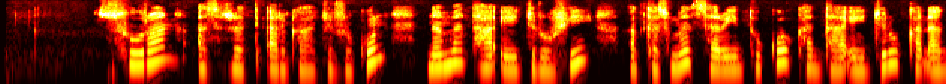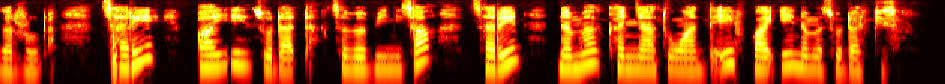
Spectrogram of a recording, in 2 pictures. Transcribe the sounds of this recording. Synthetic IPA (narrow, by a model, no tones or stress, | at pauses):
suːɾaːnɐsɪrːɐt̪ːɪʔɐɾɡaːd͡ʒɪrːʊkʊnːɐmɐt̪ʰaːʔe̞ːd͡ʒɪɾuːfɪɐkːɐsʊmɐsːɐɾeːnt̪ɔkːɔkʰɐnt̪aːʔe̞ːd͡ʒɪɾʊkʰɐnɐɡɐrːuːᶑɐ̥sɐɾe̞ːb̥aːjʔeːnsɔd̪aːᶑɐ̥sɐβɐbiːnɪsaːsɐɾeːnː | ɐmɐkʰɐnɲaːt̪uwaːnt̪ɐʔeːfbaːjʔe̞ːnɐmɐsɔd̪aːt͡ʃːɪsɐ̥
